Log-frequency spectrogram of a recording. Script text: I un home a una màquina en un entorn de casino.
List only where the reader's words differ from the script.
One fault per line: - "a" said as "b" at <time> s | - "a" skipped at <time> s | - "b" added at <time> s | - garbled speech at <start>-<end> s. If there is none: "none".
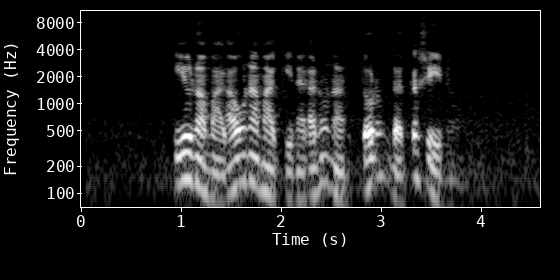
none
